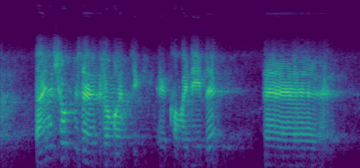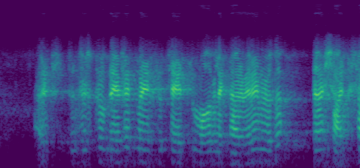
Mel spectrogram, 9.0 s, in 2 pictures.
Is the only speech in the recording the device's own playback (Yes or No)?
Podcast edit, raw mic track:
Yes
